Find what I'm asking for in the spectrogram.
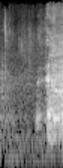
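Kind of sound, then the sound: human body sound, coughing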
